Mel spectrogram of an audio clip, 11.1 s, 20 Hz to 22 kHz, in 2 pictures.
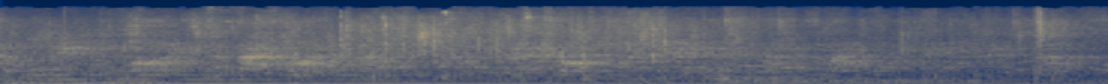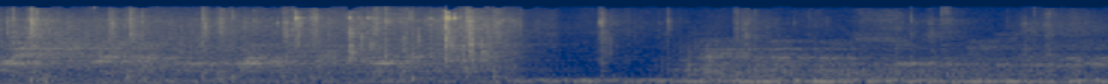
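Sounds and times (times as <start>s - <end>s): steady low rumble: 0.0s - 7.4s, 8.1s - 11.0s.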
